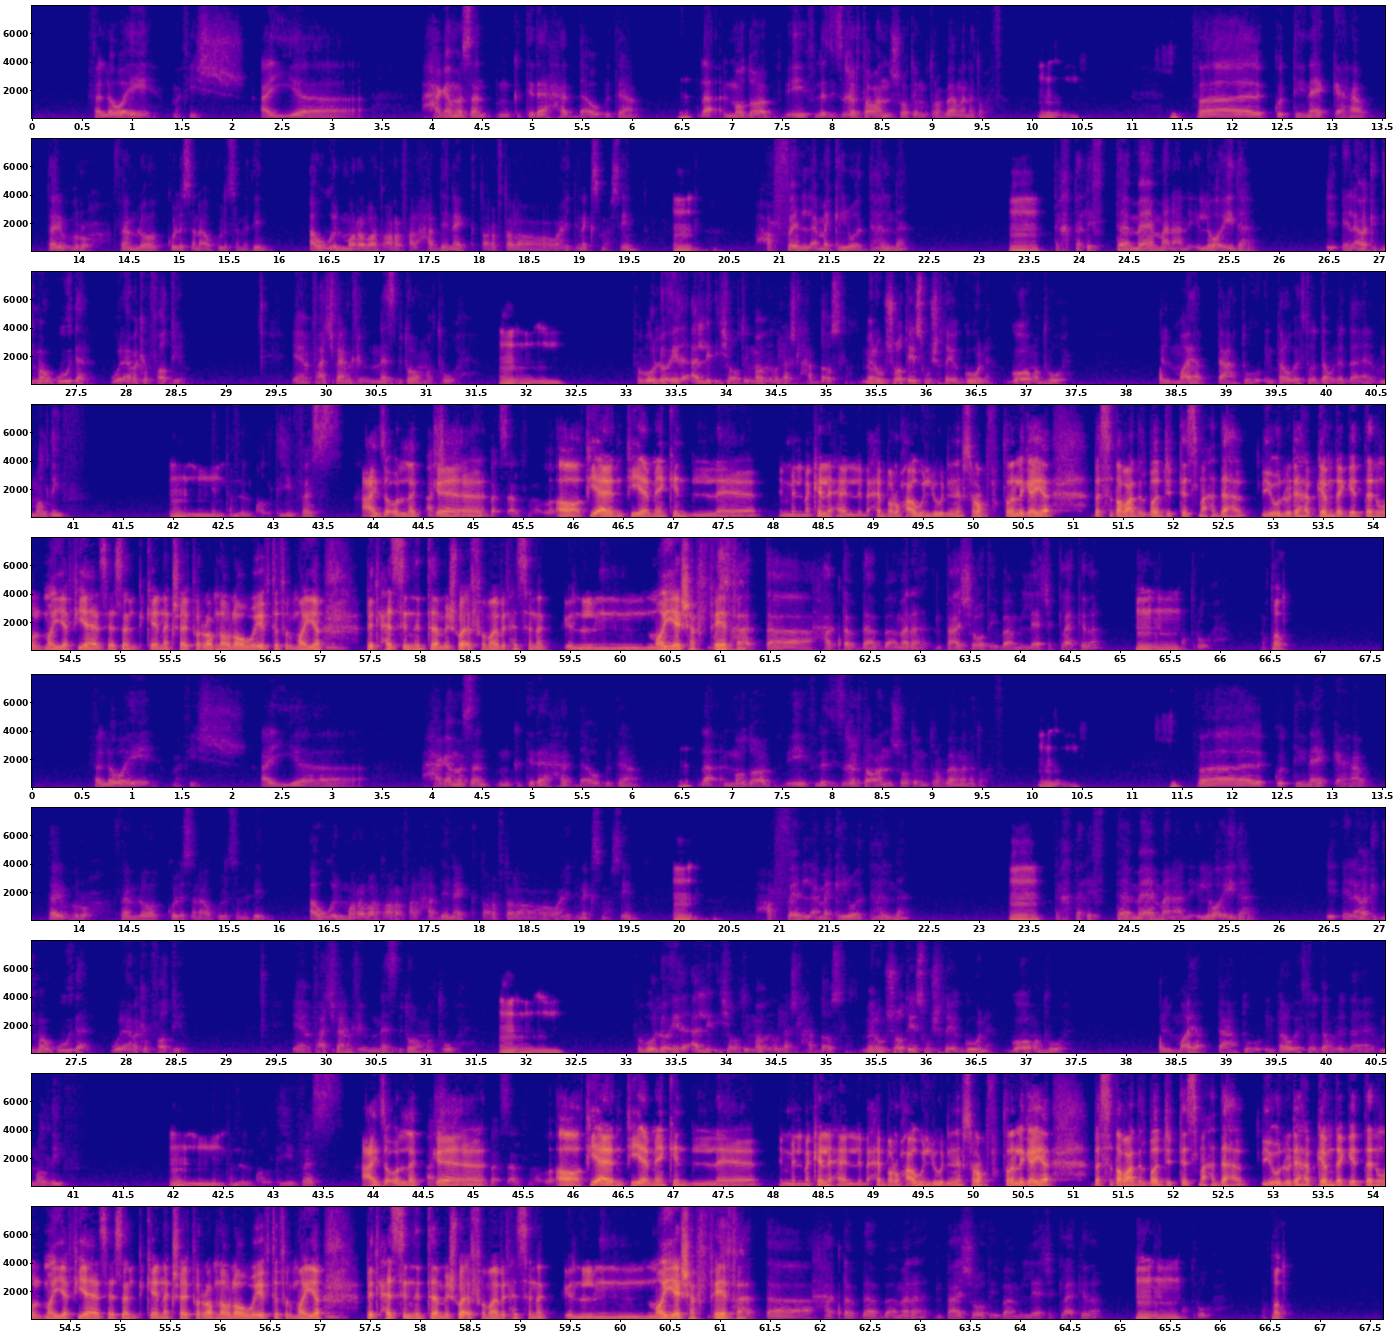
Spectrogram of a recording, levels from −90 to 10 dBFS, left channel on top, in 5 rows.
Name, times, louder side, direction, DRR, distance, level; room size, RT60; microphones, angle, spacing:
voice 1, 0.6-3.2 3.9-6.1 6.7-9.6 11.6-13.4 13.7-15.9 16.3-19.6 20.8-22.3 23.8-25.8 26.5-28.6 29.7-31.4 33.1-37.4 38.3-40.9 42.4-43.7 44.5-45.9 57.0-57.3 60.9-64.8 65.7-66.0 66.5-66.7, left 3 dB, 45° left, 0.8 m, -42 dB
voice 2, 31.7-32.3 42.0-42.7 43.9-45.1 45.8-61.3 65.2-65.6, right 1 dB, 10° right, 0.3 m, -28 dB
5.4 x 2.3 x 2.8 m
head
